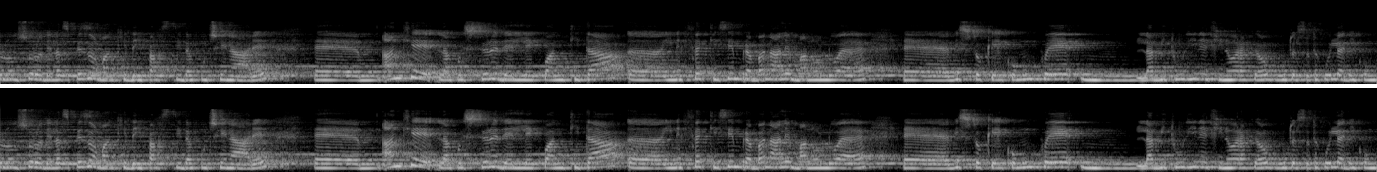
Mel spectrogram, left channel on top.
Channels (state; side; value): normal; both; correlation 0.93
